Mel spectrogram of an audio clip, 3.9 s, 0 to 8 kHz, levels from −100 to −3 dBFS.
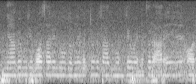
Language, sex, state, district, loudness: Hindi, female, Chandigarh, Chandigarh, -17 LUFS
